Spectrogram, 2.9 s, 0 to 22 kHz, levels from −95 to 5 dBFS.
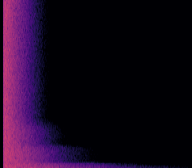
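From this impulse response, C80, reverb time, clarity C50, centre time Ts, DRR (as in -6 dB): -0.5 dB, 2.0 s, -3.0 dB, 132 ms, -16.0 dB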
